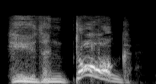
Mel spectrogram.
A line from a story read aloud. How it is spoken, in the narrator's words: he bellowed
